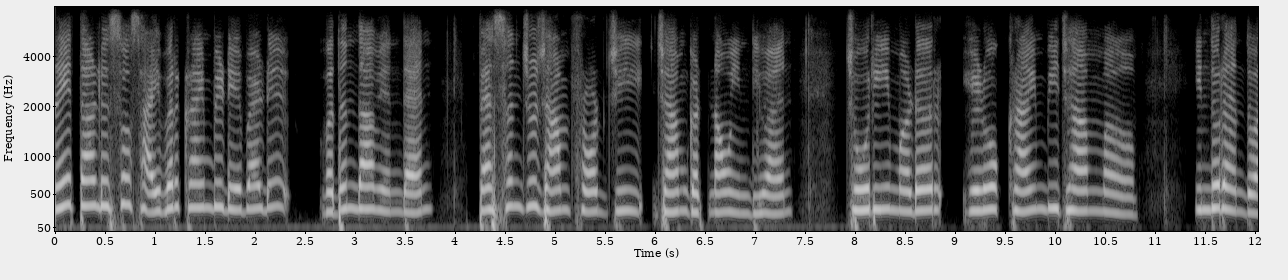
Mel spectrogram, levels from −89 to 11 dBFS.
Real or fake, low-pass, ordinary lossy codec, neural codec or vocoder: real; 7.2 kHz; Opus, 32 kbps; none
